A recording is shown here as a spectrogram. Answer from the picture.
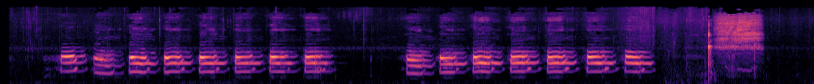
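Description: Turkey yelps made by a hunter calling turkeys: two even runs of about eight yelps, roughly three a second, with a short pause between. A sharp click and a brief hiss follow near the end.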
